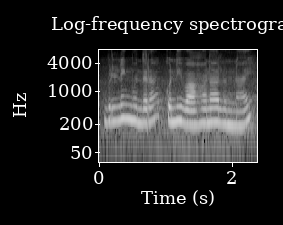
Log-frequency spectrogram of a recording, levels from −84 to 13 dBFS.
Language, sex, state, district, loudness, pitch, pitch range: Telugu, female, Telangana, Hyderabad, -15 LUFS, 225 Hz, 210-240 Hz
